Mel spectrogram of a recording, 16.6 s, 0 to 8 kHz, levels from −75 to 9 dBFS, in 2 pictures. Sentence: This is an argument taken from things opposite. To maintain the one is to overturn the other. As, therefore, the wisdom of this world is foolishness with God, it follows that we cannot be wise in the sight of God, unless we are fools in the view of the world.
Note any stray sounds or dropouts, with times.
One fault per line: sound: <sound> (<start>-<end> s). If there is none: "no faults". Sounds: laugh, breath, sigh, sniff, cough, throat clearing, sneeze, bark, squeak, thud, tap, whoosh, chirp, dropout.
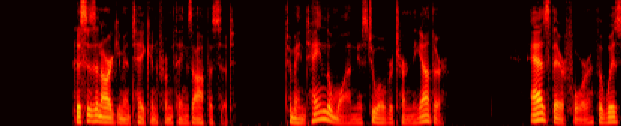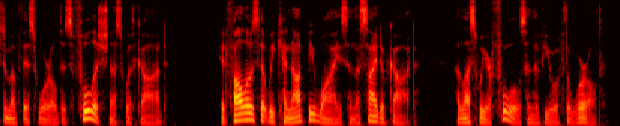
no faults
